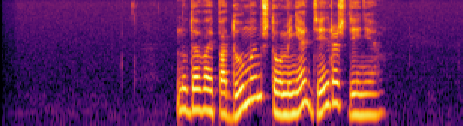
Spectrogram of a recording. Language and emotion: Russian, neutral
